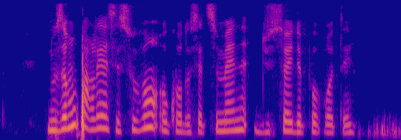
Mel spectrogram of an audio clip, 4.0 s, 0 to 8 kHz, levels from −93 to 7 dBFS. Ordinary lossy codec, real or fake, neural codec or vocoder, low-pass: AAC, 48 kbps; real; none; 7.2 kHz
